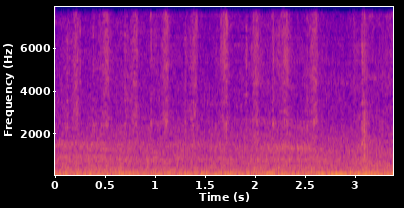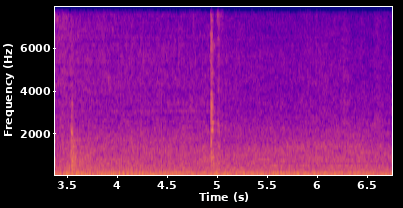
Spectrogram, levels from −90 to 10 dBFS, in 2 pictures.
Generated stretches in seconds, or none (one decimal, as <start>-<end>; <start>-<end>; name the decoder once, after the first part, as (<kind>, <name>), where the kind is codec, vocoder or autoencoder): 1.0-5.1 (vocoder, WaveNeXt); 5.5-6.1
